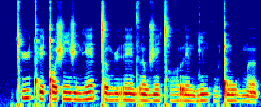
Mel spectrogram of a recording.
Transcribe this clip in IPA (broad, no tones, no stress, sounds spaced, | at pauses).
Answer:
ǀʰ y ǃʰ e ǃ ɔ ʃ ĩ ʒ i m j ẽ t ǀ ə m y r ẽ d r ə̃ w ʒ ẽ ǀʰ ɔ̤ r ẽ m ɡ ĩ m θ o̤ ǃ ũ w ṳ m ə̃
